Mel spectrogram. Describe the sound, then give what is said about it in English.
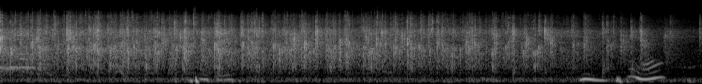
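Audience applause as a guest speaker comes up to share her story at a morning gathering: dense, even clapping throughout, with a voice briefly heard over it, tapering off at the end. “So let's give Renita a hand as she comes up this morning.”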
